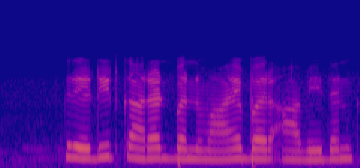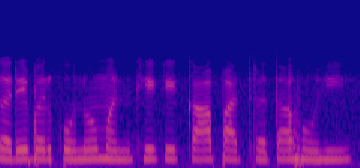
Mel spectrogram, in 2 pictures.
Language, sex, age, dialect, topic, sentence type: Chhattisgarhi, female, 25-30, Central, banking, question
